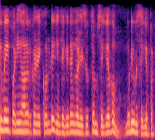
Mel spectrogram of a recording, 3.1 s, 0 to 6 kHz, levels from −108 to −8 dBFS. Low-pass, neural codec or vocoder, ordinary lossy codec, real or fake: 5.4 kHz; codec, 44.1 kHz, 3.4 kbps, Pupu-Codec; MP3, 48 kbps; fake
